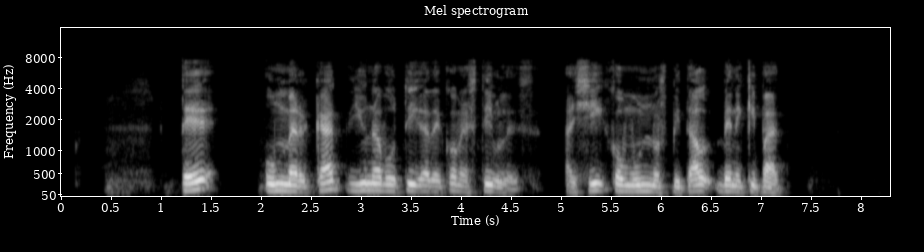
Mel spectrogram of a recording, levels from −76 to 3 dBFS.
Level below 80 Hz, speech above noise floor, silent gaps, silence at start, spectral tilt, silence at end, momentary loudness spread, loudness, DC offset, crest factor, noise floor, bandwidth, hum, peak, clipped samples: -58 dBFS; 61 dB; none; 1.2 s; -6 dB/octave; 1.1 s; 11 LU; -18 LUFS; under 0.1%; 18 dB; -78 dBFS; 7.8 kHz; none; -2 dBFS; under 0.1%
